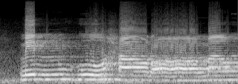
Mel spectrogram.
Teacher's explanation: Jangan dengung, nun mati bertemu ha idhar halqi.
